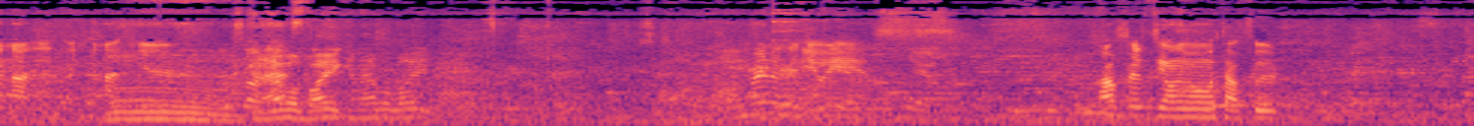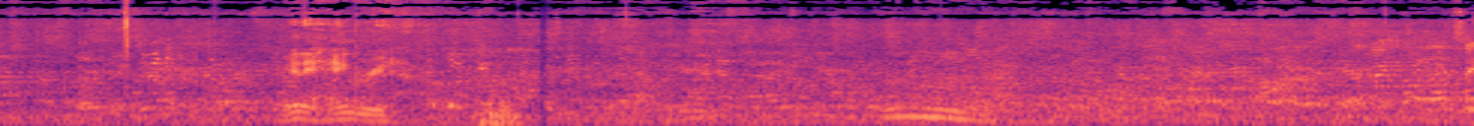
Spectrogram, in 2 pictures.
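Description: Chatter of diners fills a busy room.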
